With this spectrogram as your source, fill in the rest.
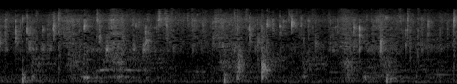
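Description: Panch phoron spices sizzle in hot oil in a wok, making a bright continuous hiss scattered with small pops and crackles, close and fairly quiet.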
